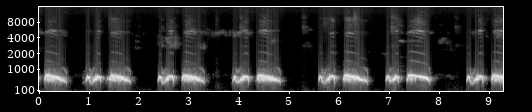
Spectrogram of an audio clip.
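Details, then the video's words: Spotted dove used as a decoy, calling to rouse other captive doves; low, hollow coos in repeated pairs, a short note then a longer falling one, about every one and a half seconds in a steady series. "Tiếng chim cu mồi GÁY GỌI + THÚC + GÙ"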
